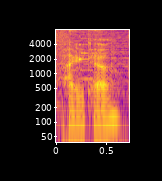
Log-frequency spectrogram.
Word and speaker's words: Pineco: wow he lived so do you pronounce it as pineco or pineko it's I think it's pineco okay because it's a pine cone I don't know that's what makes sense to me yeah I think the the correct pronunciation is no like Eco but with pins eco-friendly oh got it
